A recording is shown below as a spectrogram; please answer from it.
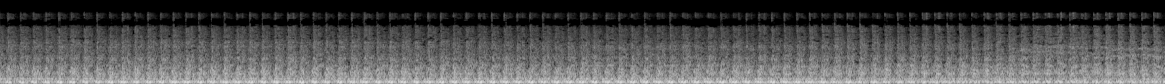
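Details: LG washing machine: steady, heavy rattle pounding about two or three times a second while the drum turns, a loose or knocking part inside the washer.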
